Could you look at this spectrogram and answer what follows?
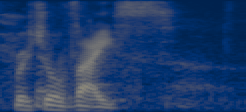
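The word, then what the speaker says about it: Rachel Weisz: Then we would end up like Rachel Wise? – Rachel Weiss.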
